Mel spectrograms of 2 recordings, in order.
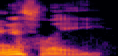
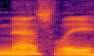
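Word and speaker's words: Knesley: Nestle. I got you. Maybe it's like Nestle. I was going to say the K is silent. Then why even bother? But go ahead. Yeah, like knife.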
